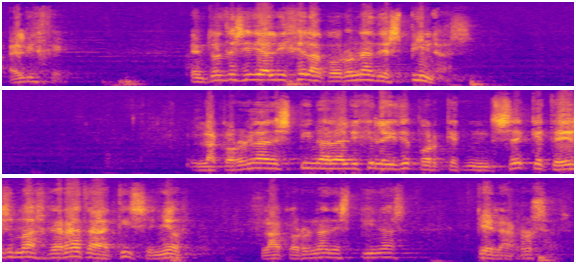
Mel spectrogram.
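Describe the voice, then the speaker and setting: A man giving a talk in a hotel meeting room, telling stories with lively swings between loud stress and quiet asides. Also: fairly high pitch. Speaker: speaker at a religious talk. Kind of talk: storytelling talk.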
